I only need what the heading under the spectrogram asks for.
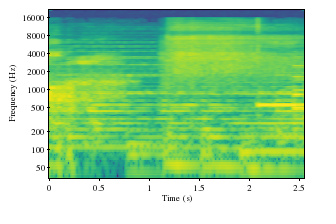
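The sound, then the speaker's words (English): A loud sniff from a great white tiger, a breathy rushing snort that swells midway and holds for about a second, over a faint tonal background. “interrupted, in turn, by the loud sniff of the great white tiger.”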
